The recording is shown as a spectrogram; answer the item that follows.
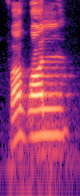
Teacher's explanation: لام میں زبان تھوڑی سی سختی سے ملا لے تاکہ تشدید ادا ہو جائے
